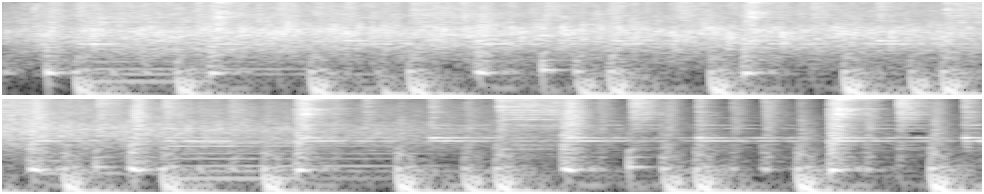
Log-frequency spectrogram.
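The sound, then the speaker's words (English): Dense, steady audience applause greets the commencement speaker, a loud continuous wash of clapping over a regular pulsing low beat that runs the whole time. “And now put your hands together. It's time to be inspired. This year's commencement speaker, the one and only Josh Clark.”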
